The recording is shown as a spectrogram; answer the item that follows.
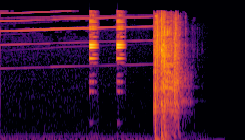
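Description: Sound-effect sting for an animated logo: two quick sharp clicks about a third of a second apart, then a louder crack that dies away near the end.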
